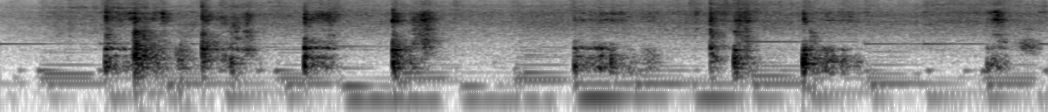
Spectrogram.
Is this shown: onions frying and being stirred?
yes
